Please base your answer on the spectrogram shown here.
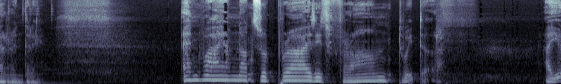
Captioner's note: inhale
